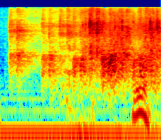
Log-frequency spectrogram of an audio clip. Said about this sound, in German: Zehn Applaus. Szenenapplaus. Wahre Worte, wahre Worte.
